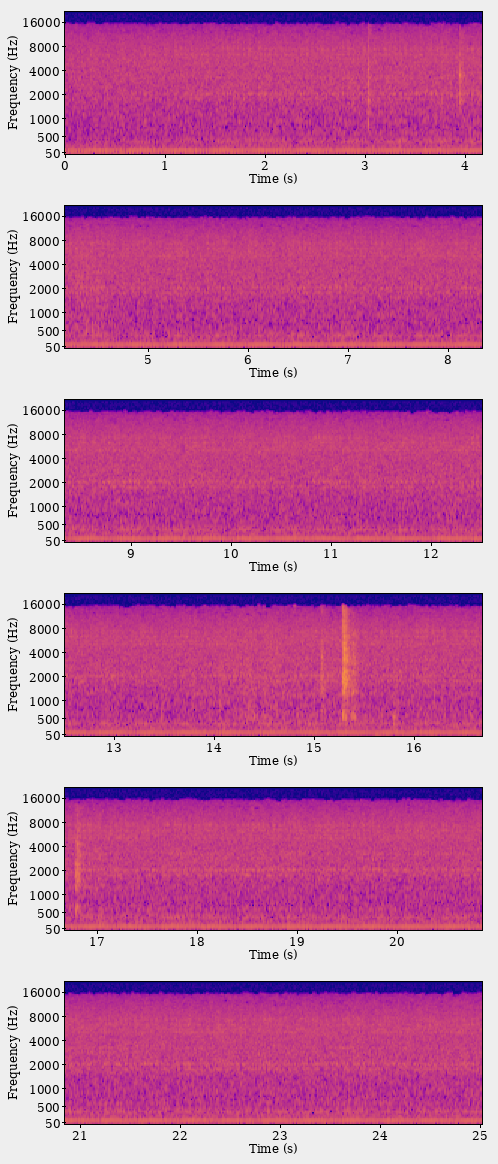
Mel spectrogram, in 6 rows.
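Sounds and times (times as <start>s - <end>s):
fan blades whooshing: 0.0s - 5.7s, 12.1s - 19.7s
ceiling fan motor hum and buzz: 0.0s - 25.0s.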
